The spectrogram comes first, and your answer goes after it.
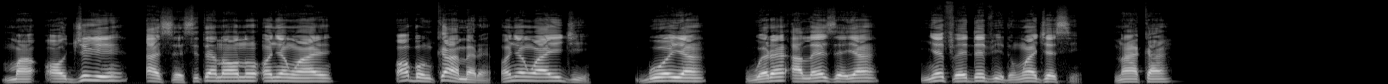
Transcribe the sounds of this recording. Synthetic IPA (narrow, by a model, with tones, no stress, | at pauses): ma˨ɔ˨d͡ʒi˦ɣɪ˦ | a˨se˨si˦te˦nɔ˦nʊ˦ʔo˦ɲe˦ŋʷa˨ɲɪ˦ | ɔ˦bʊ˨ŋ̩˨ka˦a˨me˨ɾḛ˨o˦ɲe˦ŋʷa˨ɲɪ˦d͡ʒḭ˨ | ɡ͡bu˦o˦ja˦ | we˨ɾe˦ʔa˨le˨e˦ze˨ja˦ | ɲe˦fe˨˦de˦vi˨dŋʷa˦d͡ʒe˦sḭ˨ | na˦ka˦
